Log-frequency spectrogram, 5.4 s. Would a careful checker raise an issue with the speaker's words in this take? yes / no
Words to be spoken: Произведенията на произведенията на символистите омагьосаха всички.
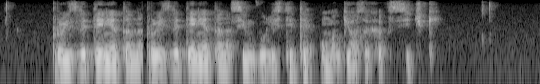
no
